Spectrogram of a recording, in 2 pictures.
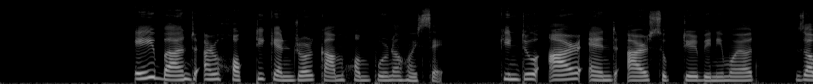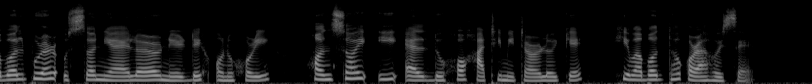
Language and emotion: Assamese, neutral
